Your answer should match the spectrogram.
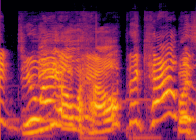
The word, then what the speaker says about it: Neo: Neo rhymes with hero.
